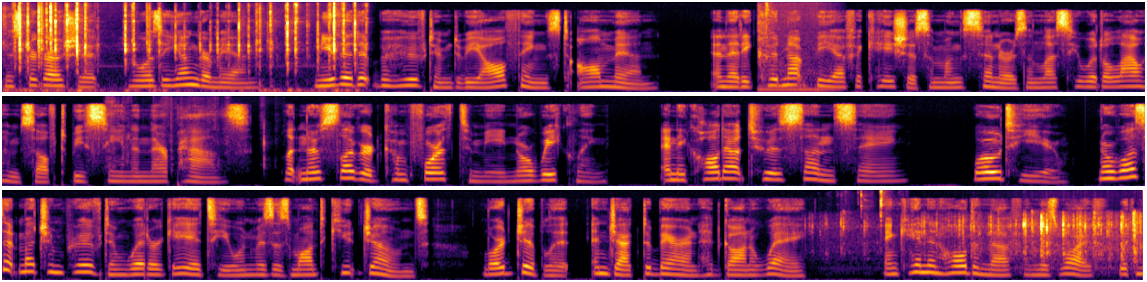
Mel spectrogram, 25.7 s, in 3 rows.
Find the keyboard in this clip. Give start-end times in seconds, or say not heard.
0.0-2.8, 23.1-25.6.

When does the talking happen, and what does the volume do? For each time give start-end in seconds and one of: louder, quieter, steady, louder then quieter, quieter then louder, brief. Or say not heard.
0.0-25.6 steady.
